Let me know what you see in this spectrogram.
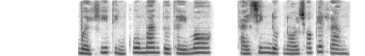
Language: Vietnamese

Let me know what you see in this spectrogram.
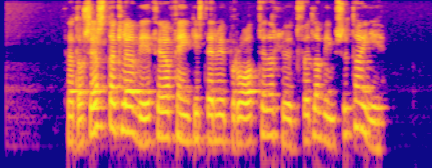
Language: Icelandic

